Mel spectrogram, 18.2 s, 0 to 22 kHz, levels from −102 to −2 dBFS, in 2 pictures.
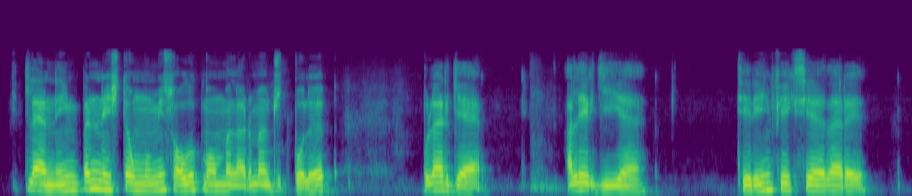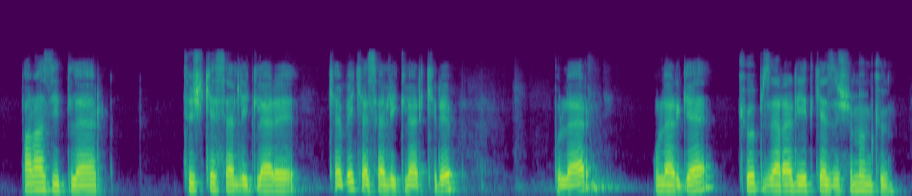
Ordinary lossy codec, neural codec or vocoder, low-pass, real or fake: none; none; 7.2 kHz; real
